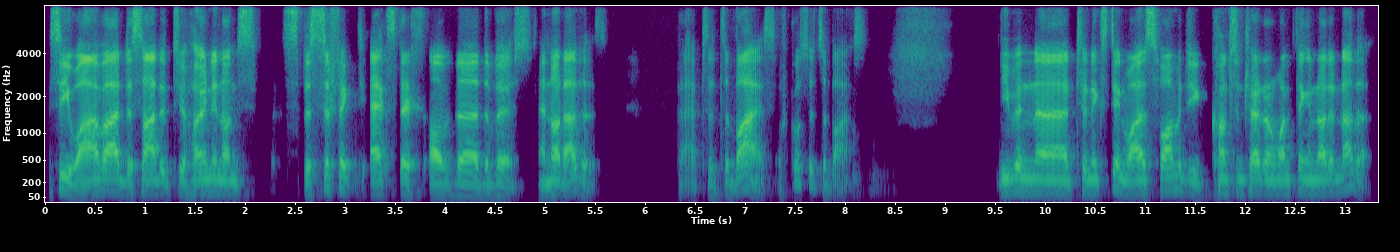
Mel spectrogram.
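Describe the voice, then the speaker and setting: A man teaching a scripture class to students online, explaining slowly and deliberately and putting questions to the class. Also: mid-range voice, fairly bright tone. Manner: slow and deliberate, quizzing the class. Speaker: spiritual teacher.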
